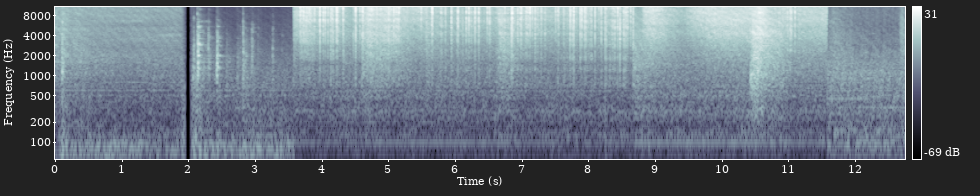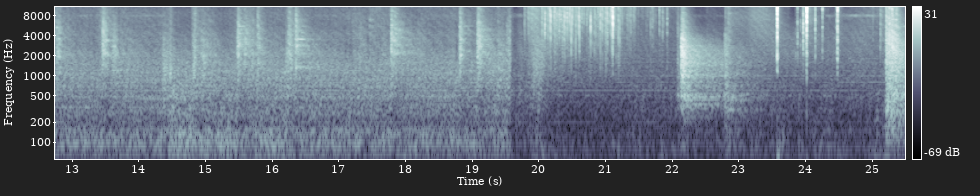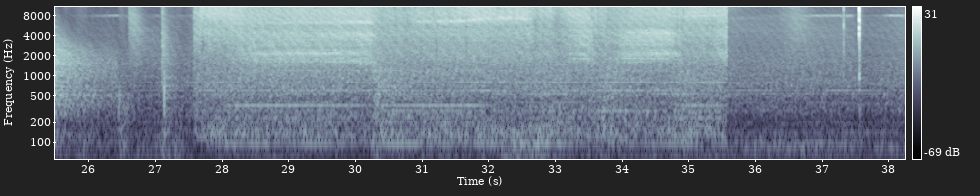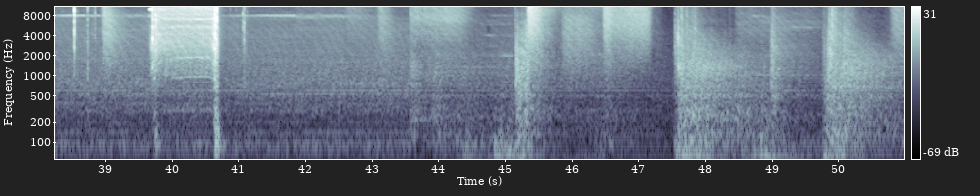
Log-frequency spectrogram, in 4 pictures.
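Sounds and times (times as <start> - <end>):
steady loud hiss: 3.6 - 11.6.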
